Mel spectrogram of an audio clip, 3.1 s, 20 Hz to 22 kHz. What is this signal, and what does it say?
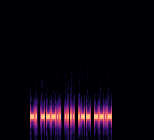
Morse code, heard as a keyed tone, about 44 wpm, 700 Hz. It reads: N8HWQ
